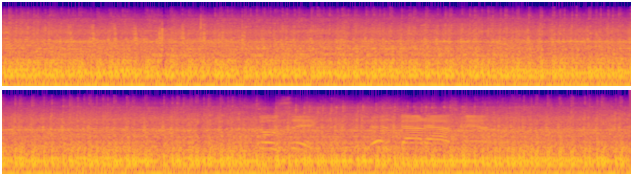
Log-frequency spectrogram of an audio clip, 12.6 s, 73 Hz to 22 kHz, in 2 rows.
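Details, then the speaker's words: SHO'NUFF race car started through the PDM, completely cold, air-fuel at 12: lumpy idle with an uneven beat and occasional stumbles; sounds like a misfire, with a stuck injector suspected but unconfirmed. "on the fuel i almost wonder if one of our injectors is stuck how much fuel's in here yeah just sounds like a misfire in here"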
